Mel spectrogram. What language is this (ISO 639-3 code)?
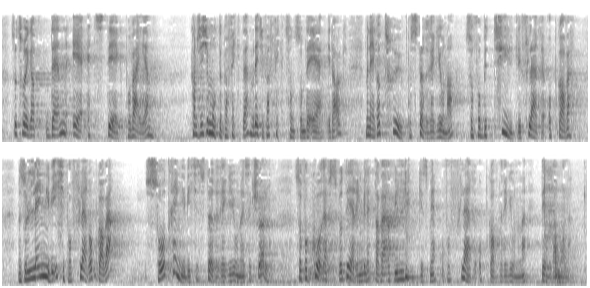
nno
